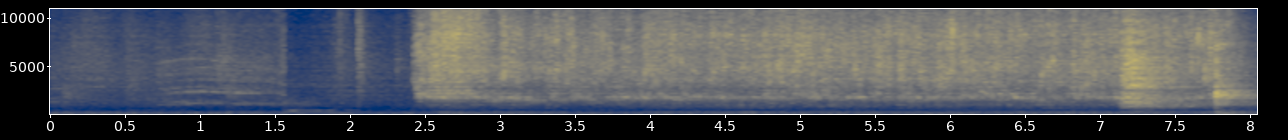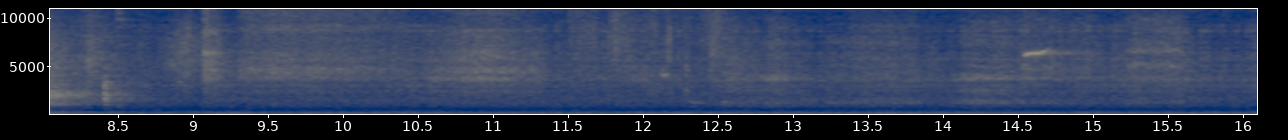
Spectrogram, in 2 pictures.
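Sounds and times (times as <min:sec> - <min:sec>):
running water rushing: 0:02.4 - 0:08.5.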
